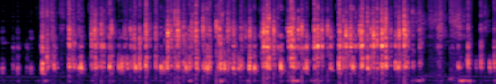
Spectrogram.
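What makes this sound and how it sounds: Gloved fingertips tap and click on a hollow, hand-sized black plastic gamepad. After a brief quiet start, a rapid, dense run of dry, bright plastic clicks and taps follows, each dying away almost instantly with no low rumble.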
